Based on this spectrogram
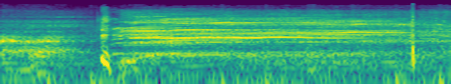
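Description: A woman's loud, forced burp from a record-setting attempt: one long, sustained, harsh and tonal belch lasting about one and a half seconds, starting with a sharp onset and ending with a brief click.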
